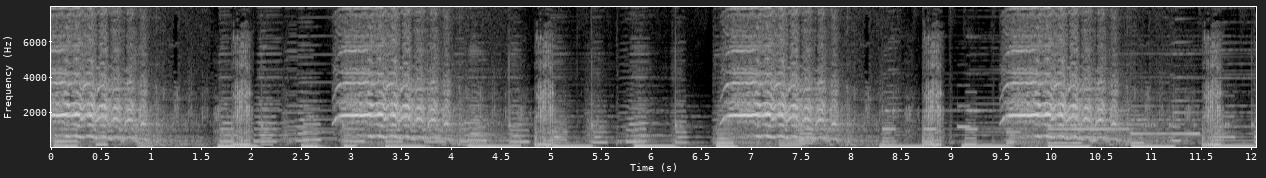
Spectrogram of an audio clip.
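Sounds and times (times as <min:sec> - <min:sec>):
horse whinnying: 0:00.0 - 0:02.2, 0:02.8 - 0:05.1, 0:06.7 - 0:11.0
music with steady beat: 0:04.1 - 0:06.8, 0:10.7 - 0:12.0.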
